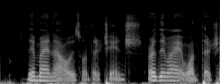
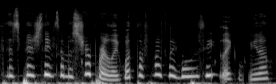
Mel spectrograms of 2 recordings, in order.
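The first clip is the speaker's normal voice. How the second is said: much higher, loud disbelief to coworkers; outraged gossip; 12 semitones higher, 3 dB louder, faster than usual. Retold or imitated. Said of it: "I'm like".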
